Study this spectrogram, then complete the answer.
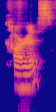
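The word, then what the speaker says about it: χάρις: it could be character it's really kind of a k sound um karus karis remember that's an r carus this is word for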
